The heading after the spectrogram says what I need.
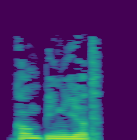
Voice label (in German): "kombiniert", German; adjectives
